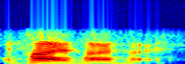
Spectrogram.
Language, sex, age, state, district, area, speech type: Assamese, female, 30-45, Assam, Biswanath, rural, conversation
